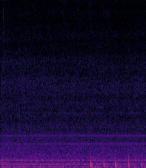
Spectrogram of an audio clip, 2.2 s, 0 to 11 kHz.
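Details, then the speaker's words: Voltage sag demo at about 70% of nominal for five cycles: steady mains hum, then sharp irregular clicks about five a second as an AC ice cube relay chatters; AC relay chatter during voltage sag. "ac ice cube relay is starting to click and starting to chatter so depending on the depth and duration of that voltage sag"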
